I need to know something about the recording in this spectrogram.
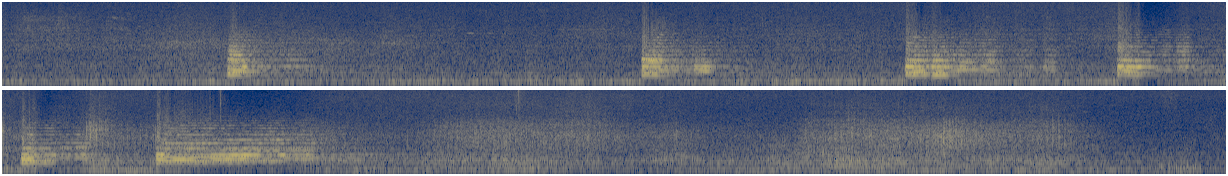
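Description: An approaching diesel locomotive sounds its horn in six blasts: two long ones spaced several seconds apart, then a longer one, two short ones and a final long one. Under the horn, freight cars roll past with a steady low rumble.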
